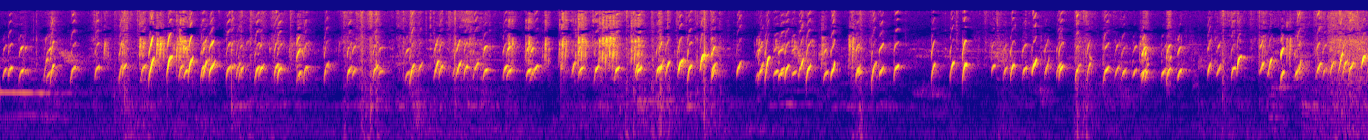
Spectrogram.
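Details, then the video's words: European goldfinch contact calls, betbeta and setseta, by which the birds call one another and signal their presence: busy streams of sharp, high chirps and tinkling notes, closely packed and overlapping without pause. "بتبتة وستستة, لمساعدة الحسون على التغريد"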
